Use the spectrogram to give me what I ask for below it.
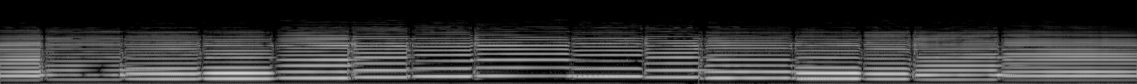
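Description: A recording of sounds, with no technical fault to be heard anywhere in it. There is no moment in the audio that calls for a time or a cause.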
